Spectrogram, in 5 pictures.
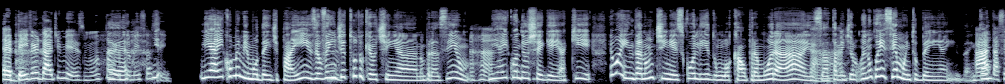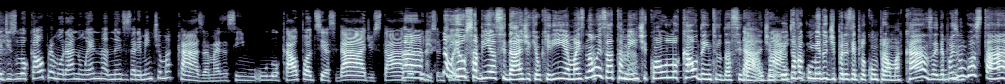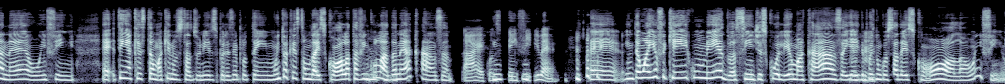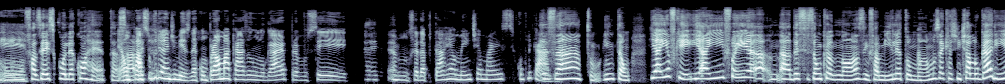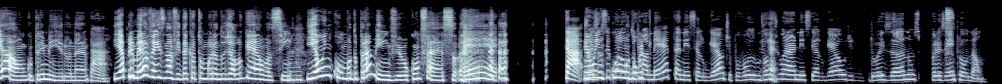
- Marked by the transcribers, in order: laugh; laugh; tapping
- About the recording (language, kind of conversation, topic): Portuguese, podcast, Como equilibrar o prazer imediato com metas de longo prazo?
- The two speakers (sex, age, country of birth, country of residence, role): female, 40-44, Brazil, United States, guest; female, 50-54, United States, United States, host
